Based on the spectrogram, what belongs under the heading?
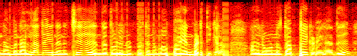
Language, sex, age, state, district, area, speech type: Tamil, female, 45-60, Tamil Nadu, Thanjavur, urban, spontaneous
